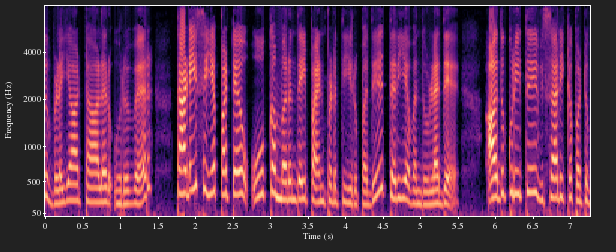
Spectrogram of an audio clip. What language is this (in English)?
Tamil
